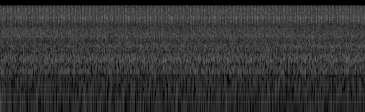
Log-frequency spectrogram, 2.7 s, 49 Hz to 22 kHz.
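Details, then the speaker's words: Lexus LC 500 Convertible, 5.0 liter V8, at idle: quiet, steady idle with only fine, fast injector ticking and no mechanical knocks; engine mechanically very quiet, noise comes only from exhaust and induction. "the only thing you hear when the engine is running at idle is that you hear the injector stick there are no mechanical noises from this engine in fact this engine is mechanically super super quiet"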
